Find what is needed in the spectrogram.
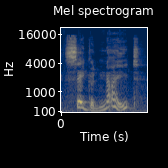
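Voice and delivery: high, loud, slow "Say goodnight?"; surprised family. A narrator's reading. Family astonished their guest wants to go, high and loud. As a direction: gasp at the idea he'd leave. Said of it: "they said".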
